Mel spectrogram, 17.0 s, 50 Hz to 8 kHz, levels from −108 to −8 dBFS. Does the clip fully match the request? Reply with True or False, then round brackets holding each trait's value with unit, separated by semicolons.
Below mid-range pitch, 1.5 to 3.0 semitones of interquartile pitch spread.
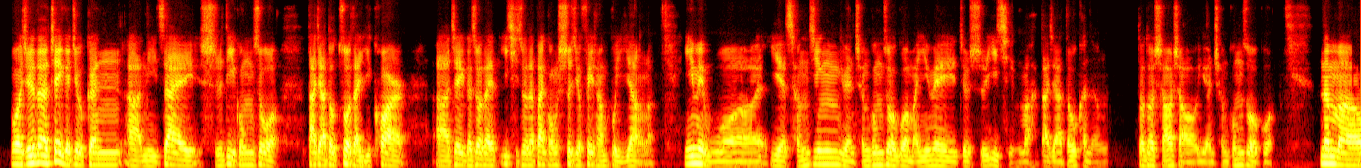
False (95 Hz; 3.7 semitones)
